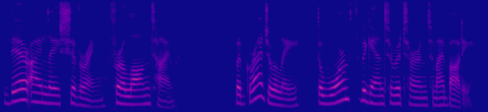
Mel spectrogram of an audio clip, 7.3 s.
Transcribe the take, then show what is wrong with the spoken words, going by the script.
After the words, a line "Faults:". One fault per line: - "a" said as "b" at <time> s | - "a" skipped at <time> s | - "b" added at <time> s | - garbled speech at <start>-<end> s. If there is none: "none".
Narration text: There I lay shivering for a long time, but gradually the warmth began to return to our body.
There I lay shivering for a long time, but gradually the warmth began to return to my body.
Faults:
- "our" said as "my" at 6.5 s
